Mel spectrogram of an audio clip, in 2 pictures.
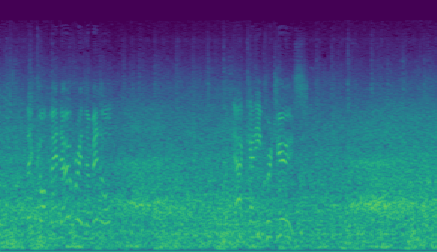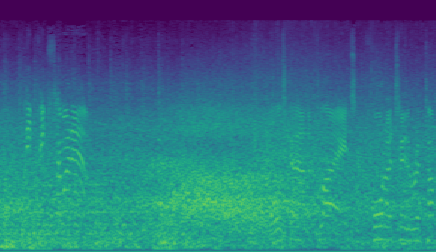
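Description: A stadium crowd roars and swells.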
